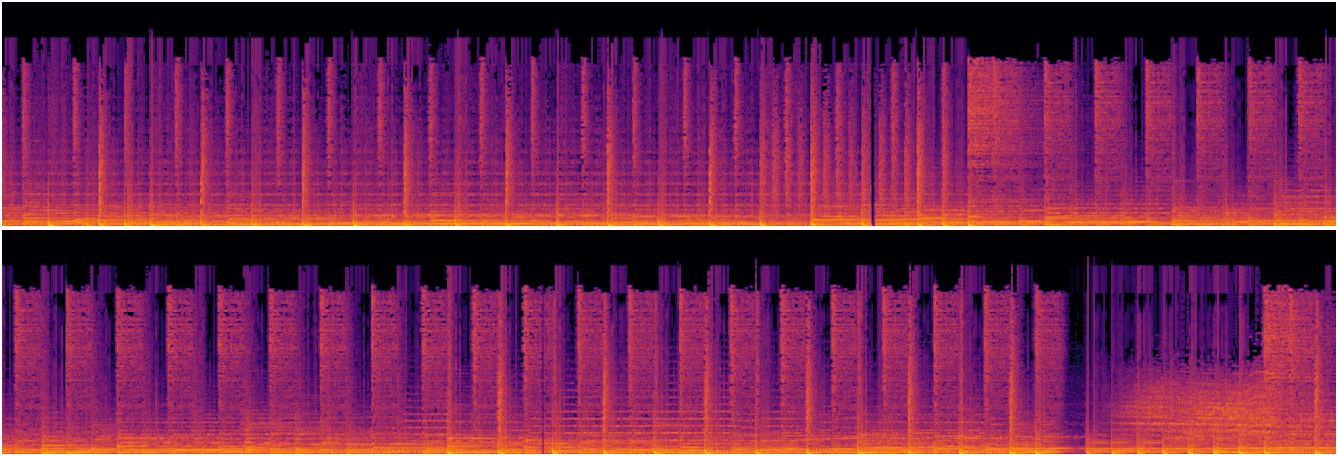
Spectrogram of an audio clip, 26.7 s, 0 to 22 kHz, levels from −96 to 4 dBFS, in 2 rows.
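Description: Filter restarted on every block, running from the start of the clip to its end: a 50 Hz buzz rides under the sound, made of small ticks at each block boundary, which fits blocks of about 20 ms. The filter's memory is cleared between blocks, so each one starts from silence and opens with a tiny transient. The buzz grows and shrinks with the signal's level, becoming most obvious in louder passages and receding when the sound is quiet.

Gap at a join of encoded pieces, at 8.69 s and again at 18.73 s, about 10 s apart: the continuous sound drops out for about 46 ms the first time and about 31 ms the second, then resumes from where it stopped. Each piece was encoded separately and butted together without trimming, so the encoder's start-up delay and the padding of its final frame remain as silence. The codec smears the edges of each dropout, so the silent part is shorter.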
